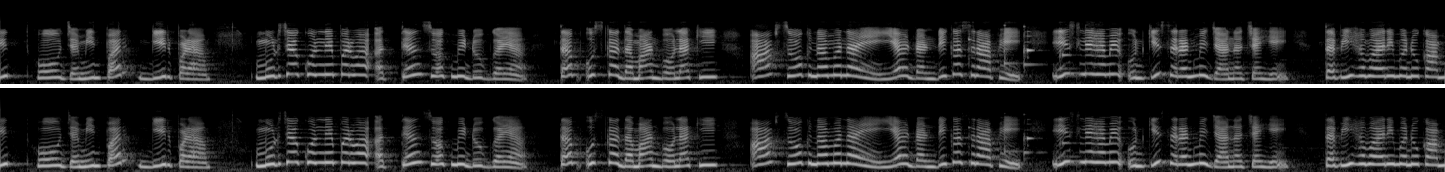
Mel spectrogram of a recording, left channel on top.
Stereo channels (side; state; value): both; normal; correlation 0.59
